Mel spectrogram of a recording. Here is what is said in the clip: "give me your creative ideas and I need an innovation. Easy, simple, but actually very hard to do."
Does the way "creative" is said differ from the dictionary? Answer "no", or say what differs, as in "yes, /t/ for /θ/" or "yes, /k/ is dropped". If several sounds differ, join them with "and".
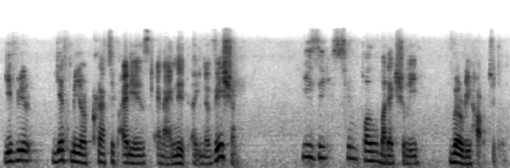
no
